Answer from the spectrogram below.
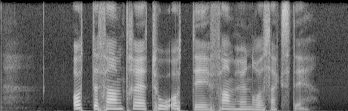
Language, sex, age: Norwegian, female, 36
